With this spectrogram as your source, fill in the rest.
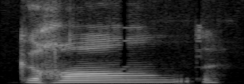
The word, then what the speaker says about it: grande: Listen how I pronounce that. Une grande main verte. Une grande main verte. Can you hear me pronouncing the D and the T there?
